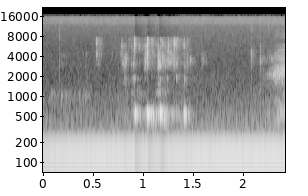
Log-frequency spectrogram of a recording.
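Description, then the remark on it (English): A short burst of beet beer glugging and splashing into a glass as it is poured, lasting about half a second, set against a steady low electrical hum with no one talking. “Actually, pouring it out, it's not as red as I thought it was going to be.”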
